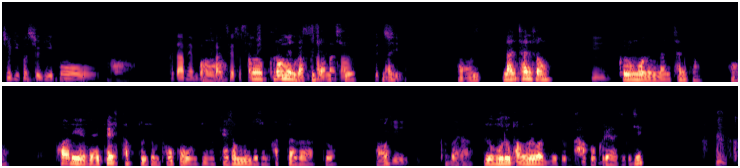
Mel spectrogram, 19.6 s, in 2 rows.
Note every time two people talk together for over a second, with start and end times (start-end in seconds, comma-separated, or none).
2.6-5.3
